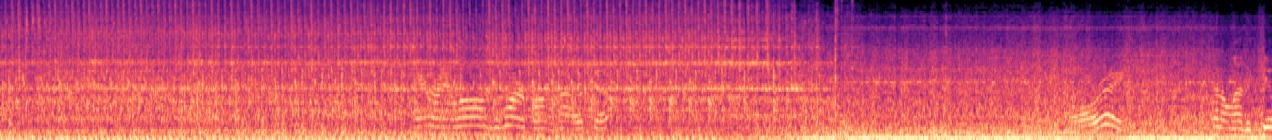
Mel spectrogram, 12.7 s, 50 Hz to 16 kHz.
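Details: Ford 3600 diesel tractor after the second CAV injection pump rebuild, first started with a little ether and the alternator belt loose: steady, even diesel clatter at idle, firing regularly with no stumbles or misses; runs properly.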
